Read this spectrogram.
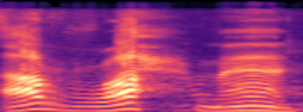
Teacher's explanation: ra juga harus dibaca agak tebal ya, karena di sini dia berbaris fathah, ya. Kalau kasrah dia dibaca tipis, ya.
